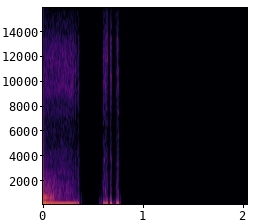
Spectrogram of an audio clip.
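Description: Near silence: a faint fading tail in the first half-second, then dead silence.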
